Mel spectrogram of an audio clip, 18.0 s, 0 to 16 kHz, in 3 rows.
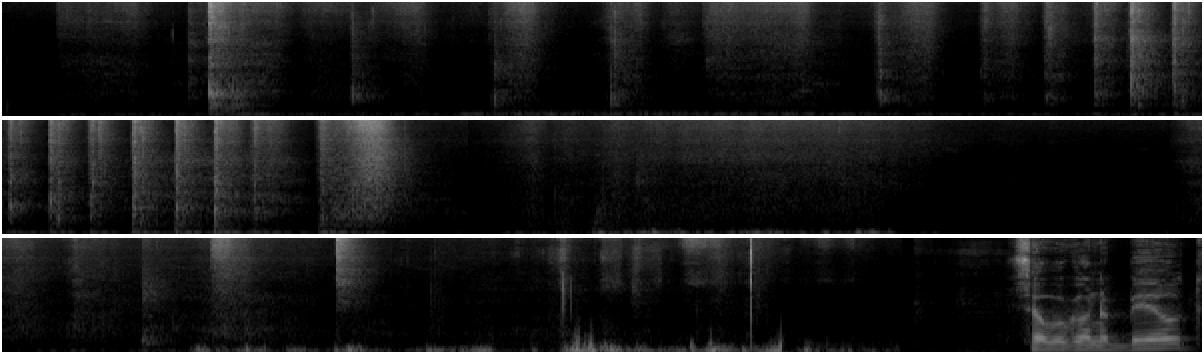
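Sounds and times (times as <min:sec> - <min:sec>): scratchy brush strokes: 0:00.2 - 0:10.6.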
